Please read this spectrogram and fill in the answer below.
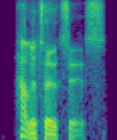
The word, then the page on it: halitosis: British English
